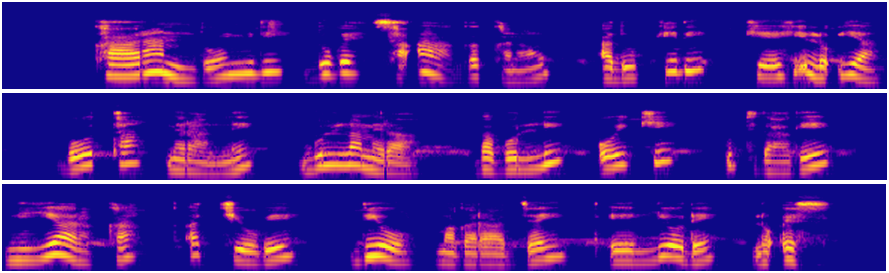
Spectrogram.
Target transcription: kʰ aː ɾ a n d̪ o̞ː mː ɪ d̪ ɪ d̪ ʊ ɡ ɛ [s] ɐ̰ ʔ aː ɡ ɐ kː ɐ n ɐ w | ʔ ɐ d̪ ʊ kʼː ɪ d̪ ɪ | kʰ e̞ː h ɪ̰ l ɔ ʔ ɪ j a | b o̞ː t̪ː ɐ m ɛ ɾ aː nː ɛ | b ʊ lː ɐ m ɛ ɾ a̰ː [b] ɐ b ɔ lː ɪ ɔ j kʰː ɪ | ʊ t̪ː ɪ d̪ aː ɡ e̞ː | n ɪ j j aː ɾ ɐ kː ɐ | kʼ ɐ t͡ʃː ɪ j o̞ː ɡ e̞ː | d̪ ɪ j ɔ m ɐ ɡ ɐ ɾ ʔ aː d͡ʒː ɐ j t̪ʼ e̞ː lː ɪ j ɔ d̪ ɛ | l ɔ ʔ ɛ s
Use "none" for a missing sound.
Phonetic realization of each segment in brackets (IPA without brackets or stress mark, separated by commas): s, b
